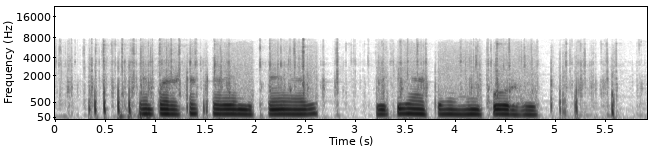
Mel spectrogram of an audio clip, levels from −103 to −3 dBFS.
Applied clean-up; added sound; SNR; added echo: neural mask model RNNoise.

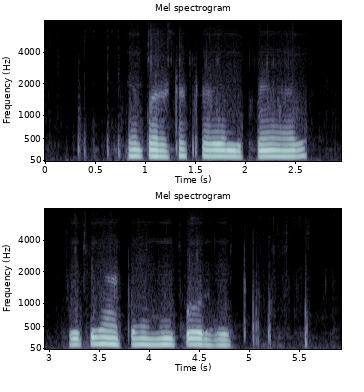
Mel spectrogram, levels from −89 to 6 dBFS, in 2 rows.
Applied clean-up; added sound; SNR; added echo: neural separator model SepFormer DNS4.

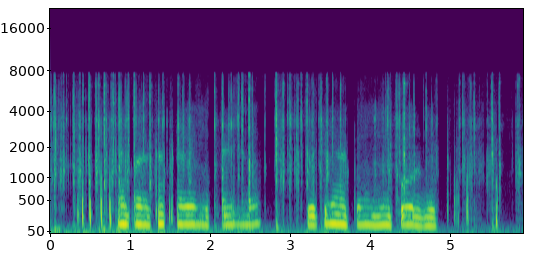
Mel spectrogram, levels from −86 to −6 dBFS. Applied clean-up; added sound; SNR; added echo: neural diffusion model UNIVERSE++.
